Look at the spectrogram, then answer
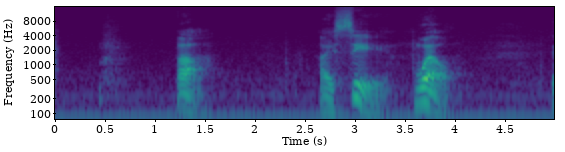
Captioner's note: Lana chuckles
